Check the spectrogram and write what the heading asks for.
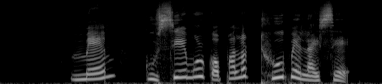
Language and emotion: Assamese, disgusted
